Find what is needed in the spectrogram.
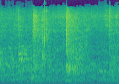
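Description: Taekwondo uniforms (doboks) snapping with the team's synchronized punches: a sharp crack about a second in, then a louder one just after that trails off in the hall's echo, over a murmur of voices.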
